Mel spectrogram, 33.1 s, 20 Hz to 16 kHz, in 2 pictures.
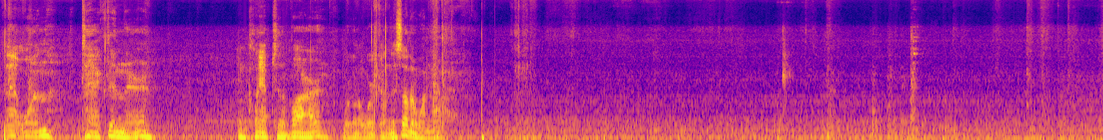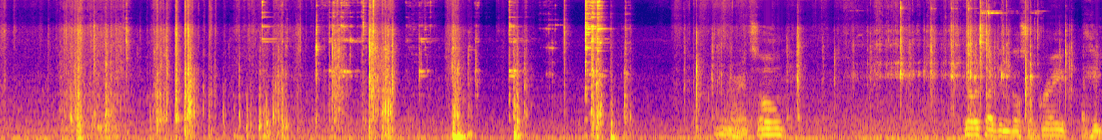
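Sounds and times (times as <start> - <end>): metal clanks and knocks: 17.5 - 26.1, 28.3 - 32.8.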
